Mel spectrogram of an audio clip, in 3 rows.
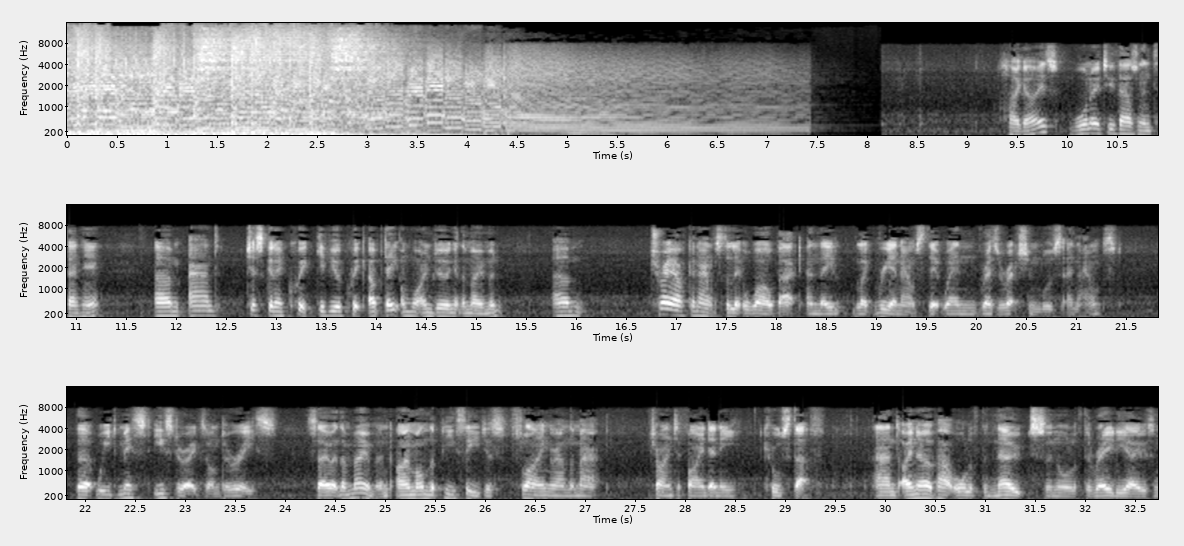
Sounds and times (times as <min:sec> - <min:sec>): Speech: 0:09.3 - 0:16.2, 0:16.8 - 0:32.7.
